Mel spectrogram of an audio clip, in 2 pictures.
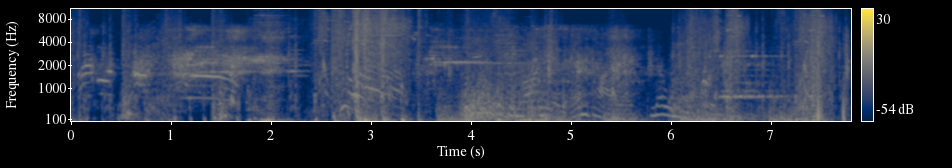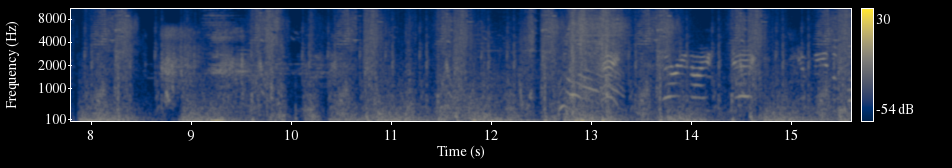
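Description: Magic blasts burst with loud whooshes.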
